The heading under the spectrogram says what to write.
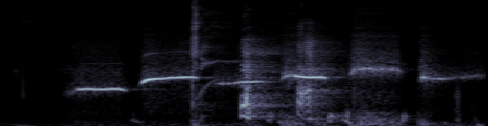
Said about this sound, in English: He whistles. Not the music. He whistles. But he can't whistle.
